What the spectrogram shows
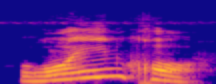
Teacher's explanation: গইন খয়ের মাখরাজ একই জায়গা, একই, সেটা হলো কি? হালাক বা কণ্ঠনালীর শেষ ভাগ হইতে উচ্চারণ হয়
